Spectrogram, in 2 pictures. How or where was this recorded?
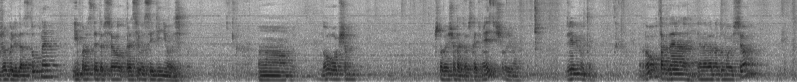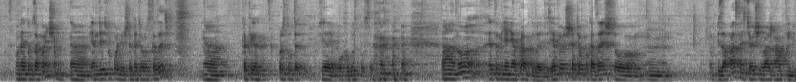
live audience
